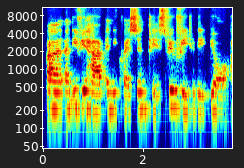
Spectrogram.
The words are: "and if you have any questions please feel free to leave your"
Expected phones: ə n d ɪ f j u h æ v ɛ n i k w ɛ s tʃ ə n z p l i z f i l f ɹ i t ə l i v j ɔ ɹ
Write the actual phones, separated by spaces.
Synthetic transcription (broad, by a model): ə n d ɪ f j u h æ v ɛ n i k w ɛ s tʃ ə n p i s f i l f i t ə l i b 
